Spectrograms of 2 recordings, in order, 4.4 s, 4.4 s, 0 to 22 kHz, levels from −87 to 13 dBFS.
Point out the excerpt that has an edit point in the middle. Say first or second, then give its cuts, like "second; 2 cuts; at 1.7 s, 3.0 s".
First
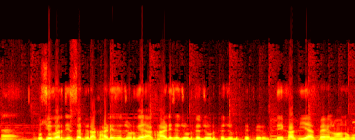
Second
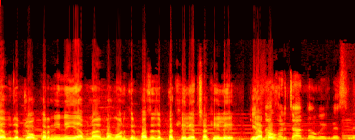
second; 1 cut; at 3.0 s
